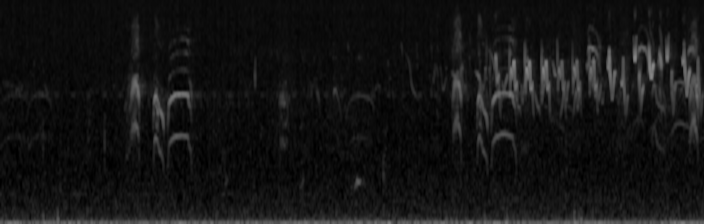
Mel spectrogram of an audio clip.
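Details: Long-tailed reed finch (Donacospiza albifrons) singing vigorously: a few short bursts of arched, chirpy notes, then a fast, jumbled, high twittering phrase, over a steady low rumble of wind.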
